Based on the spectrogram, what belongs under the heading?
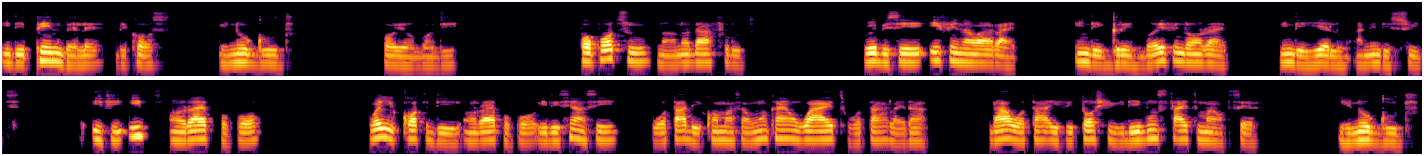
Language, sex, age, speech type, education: Nigerian Pidgin, male, 15-29, spontaneous, primary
